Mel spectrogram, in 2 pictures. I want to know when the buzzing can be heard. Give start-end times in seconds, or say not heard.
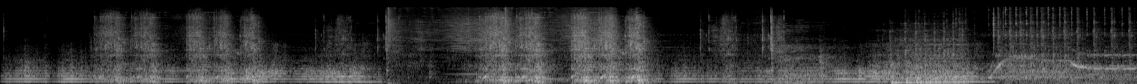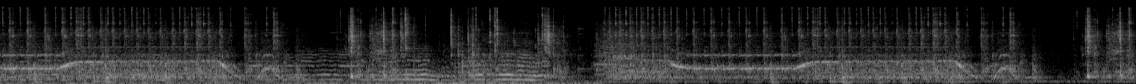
0.0-17.8.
